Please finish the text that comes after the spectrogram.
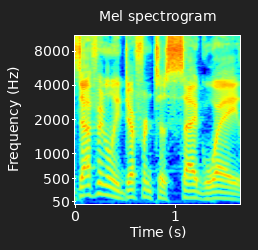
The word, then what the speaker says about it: Segway: But yeah, like whenever I see it, I'm like, Segui? Like just, I don't know, like how do you pronounce Seg. But then when people say it out loud, Segway, I'm like, what?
